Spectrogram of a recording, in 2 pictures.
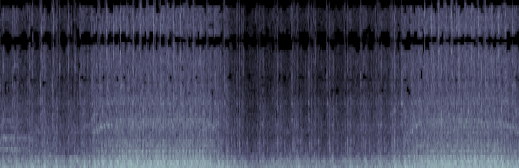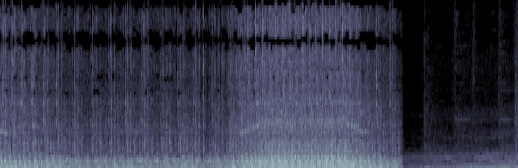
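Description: Bernina sewing machine free-motion quilting, its running speed rising and falling in three surges, then stopping about nine seconds in. Soft music follows.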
